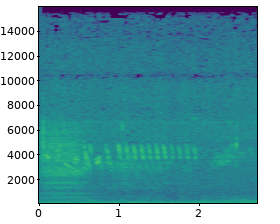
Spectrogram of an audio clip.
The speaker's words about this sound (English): but um, it's beautiful and uh, you can hear the birds.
